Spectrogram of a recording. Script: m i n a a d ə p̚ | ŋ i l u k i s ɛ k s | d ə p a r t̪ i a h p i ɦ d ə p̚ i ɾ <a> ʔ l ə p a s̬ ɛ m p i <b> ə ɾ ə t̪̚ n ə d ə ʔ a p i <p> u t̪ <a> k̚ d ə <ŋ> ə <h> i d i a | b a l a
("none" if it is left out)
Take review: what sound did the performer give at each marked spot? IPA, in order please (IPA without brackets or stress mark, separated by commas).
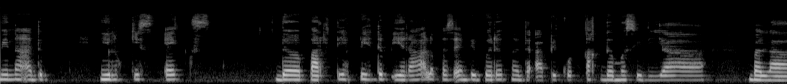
a, b, k, a, m, s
